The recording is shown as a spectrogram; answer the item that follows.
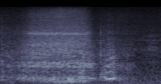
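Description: Plastic body and wheels of a Bosch Perfecta cylinder vacuum cleaner rubbing over carpet as it is turned round by hand: a brief hissy scrape lasting about a second, then quieter.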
